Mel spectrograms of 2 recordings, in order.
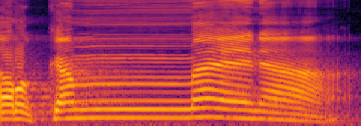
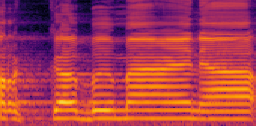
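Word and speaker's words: ٱرْكَب مَّعَنَا: ആരെങ്കിലും അവിടെ യാ ബുനയ്യ ഇർകബ് മഅനാ ഓതിയോ? ഇർകബ് ബ് മ ഓതിയില്ല. ഇർകപ്പ ഓതിയോ? ഇല്ല. എങ്ങനെ ഓതി? ഇർകം മഅനാ അല്ലേ? ബാഇൻ്റെ ഉച്ചാരണം തീരെ ഇല്ല. ഇർക കഴിഞ്ഞ ഉടനെ നേരെ ശദ്ദുള്ള മീമിലേക്ക്.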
